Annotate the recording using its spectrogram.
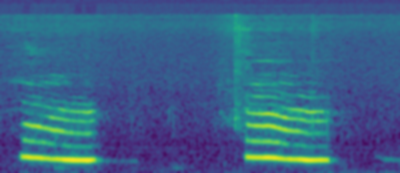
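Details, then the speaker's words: Pet cat snoring while asleep, a soft, cute little snore heard in the background. "that's that's the cat snoring yeah people that come on my live will be used to that because i very often stop and halt and we listen to her snoring she's got a really cute little snore"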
